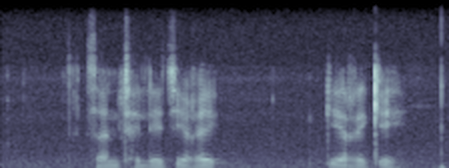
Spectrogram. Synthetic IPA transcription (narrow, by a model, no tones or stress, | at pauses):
san̩t͡ɬʰɛlet͡ʃʼɪɣɛ | kʼɪrɪkʼɪ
